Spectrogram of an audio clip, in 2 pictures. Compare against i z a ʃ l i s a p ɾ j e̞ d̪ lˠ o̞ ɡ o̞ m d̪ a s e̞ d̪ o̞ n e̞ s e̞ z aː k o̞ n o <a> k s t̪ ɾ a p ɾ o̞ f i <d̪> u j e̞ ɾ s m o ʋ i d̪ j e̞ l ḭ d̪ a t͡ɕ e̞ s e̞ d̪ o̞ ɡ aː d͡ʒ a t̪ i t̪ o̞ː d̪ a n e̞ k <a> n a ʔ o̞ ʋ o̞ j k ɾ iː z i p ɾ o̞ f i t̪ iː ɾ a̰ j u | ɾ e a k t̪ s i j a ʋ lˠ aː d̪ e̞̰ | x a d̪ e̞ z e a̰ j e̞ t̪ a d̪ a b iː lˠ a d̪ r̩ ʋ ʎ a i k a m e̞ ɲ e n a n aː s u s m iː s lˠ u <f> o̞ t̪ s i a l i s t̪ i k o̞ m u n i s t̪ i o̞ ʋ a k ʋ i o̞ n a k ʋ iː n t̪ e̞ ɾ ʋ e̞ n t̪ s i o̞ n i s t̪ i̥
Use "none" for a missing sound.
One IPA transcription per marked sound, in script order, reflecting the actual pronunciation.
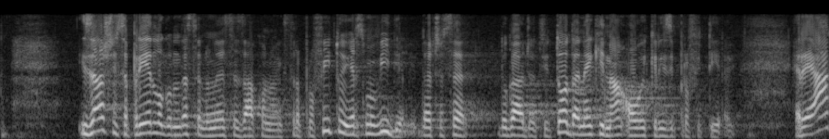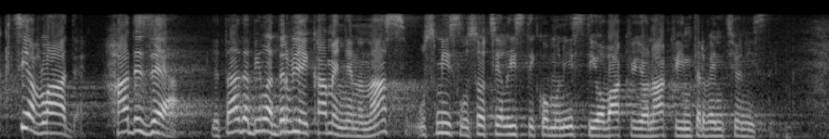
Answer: e, t̪, i, s

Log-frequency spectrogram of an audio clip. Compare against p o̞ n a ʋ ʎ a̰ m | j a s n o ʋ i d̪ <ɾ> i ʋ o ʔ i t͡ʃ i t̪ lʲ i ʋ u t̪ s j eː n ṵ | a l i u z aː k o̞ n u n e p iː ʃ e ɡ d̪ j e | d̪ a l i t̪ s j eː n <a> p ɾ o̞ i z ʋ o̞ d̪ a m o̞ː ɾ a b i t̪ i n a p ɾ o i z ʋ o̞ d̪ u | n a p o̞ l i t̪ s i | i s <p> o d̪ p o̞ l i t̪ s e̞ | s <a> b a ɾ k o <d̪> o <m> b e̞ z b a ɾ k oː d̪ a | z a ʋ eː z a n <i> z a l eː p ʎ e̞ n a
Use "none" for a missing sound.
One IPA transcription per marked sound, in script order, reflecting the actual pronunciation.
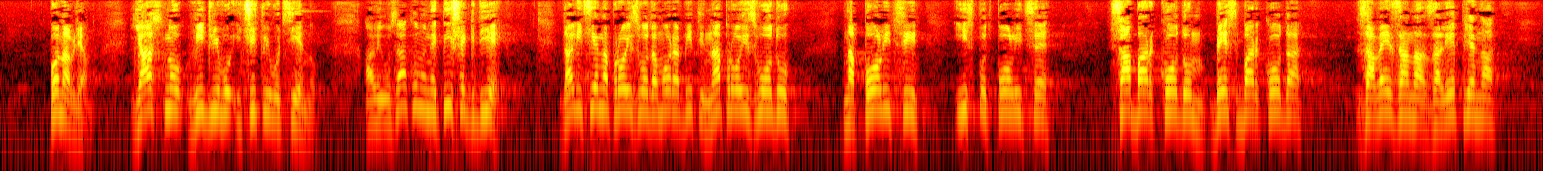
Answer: ʎ, a, p, a, d̪, m, a

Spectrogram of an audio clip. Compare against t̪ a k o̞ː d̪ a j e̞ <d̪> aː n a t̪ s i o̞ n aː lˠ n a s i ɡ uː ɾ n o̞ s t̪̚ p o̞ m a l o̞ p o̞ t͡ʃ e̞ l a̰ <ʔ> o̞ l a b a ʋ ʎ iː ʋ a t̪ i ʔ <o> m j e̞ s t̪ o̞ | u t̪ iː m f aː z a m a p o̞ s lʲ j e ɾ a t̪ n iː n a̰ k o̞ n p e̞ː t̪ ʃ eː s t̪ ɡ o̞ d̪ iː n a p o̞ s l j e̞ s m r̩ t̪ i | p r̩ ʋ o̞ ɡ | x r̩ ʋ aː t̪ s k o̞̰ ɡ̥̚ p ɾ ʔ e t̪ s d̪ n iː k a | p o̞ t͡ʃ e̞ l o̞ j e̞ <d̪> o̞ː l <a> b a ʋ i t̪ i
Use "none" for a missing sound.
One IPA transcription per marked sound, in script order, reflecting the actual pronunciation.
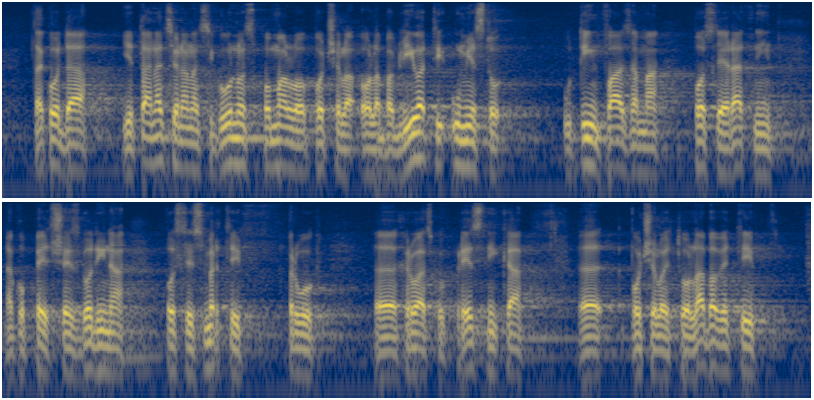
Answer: t̪, ʔ, u, t̪, a

